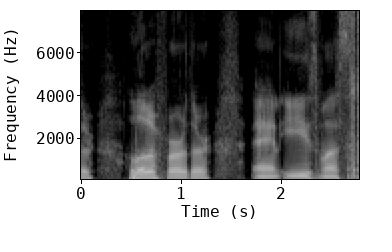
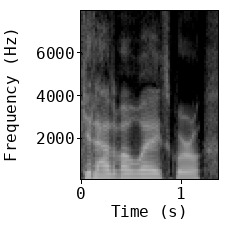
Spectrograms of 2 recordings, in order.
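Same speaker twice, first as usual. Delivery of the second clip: mock hollering, high-pitched, loud yell; 6 semitones higher than usual. Recounting a scene where a character yells at a squirrel; retelling a yell. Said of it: "yells at it".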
